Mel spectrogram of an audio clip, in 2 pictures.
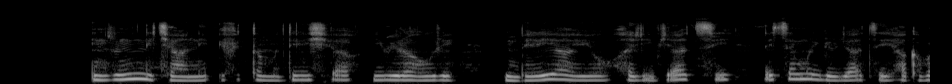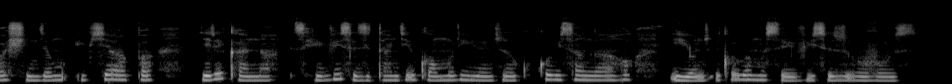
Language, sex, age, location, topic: Kinyarwanda, female, 18-24, Kigali, health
